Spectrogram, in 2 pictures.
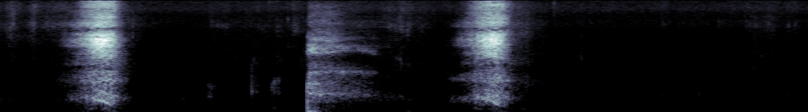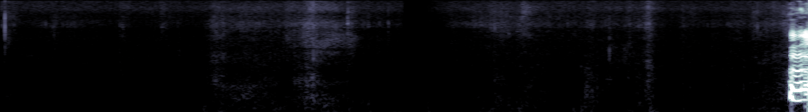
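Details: Induced allergic sneezing: a few soft, breathy sneeze bursts separated by long quiet gaps, with a sharp sound at the end.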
